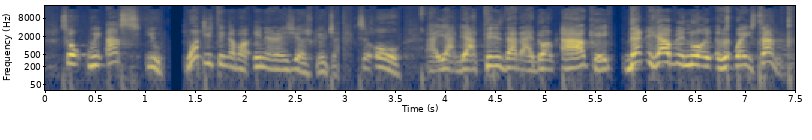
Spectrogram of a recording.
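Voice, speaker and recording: A high-pitched man speaks very fast with lively intonation, in a dry, close sound with no echo. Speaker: preacher. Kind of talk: sermon.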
